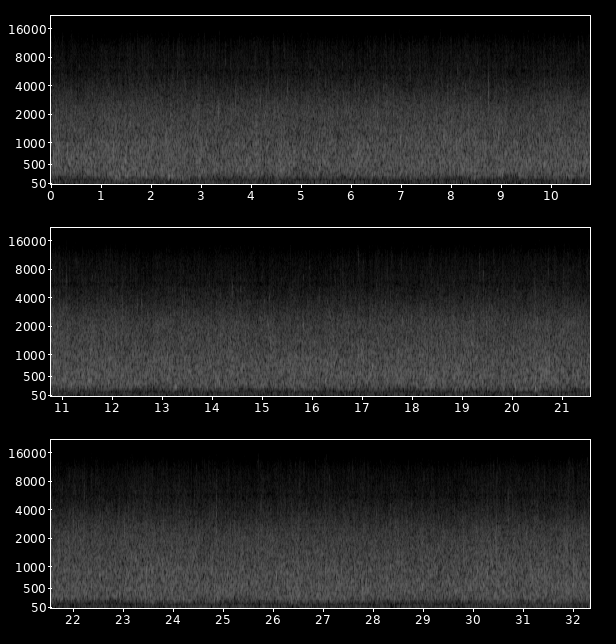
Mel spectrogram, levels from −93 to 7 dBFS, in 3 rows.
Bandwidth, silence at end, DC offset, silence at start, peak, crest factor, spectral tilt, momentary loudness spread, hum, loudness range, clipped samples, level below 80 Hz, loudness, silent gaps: 16 kHz; 0 s; under 0.1%; 0 s; -34 dBFS; 18 dB; -2.5 dB/octave; 1 LU; none; 1 LU; under 0.1%; -78 dBFS; -52 LUFS; none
